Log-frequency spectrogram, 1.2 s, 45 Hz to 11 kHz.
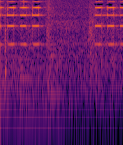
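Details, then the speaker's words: Tabtime Super 8 pill timer for Parkinson's patients: high electronic beeping in two short bursts of rapid pips with red flashing lid light, a dose reminder alarm lasting 30 seconds; medication reminder alarm. "hear the audio alarm and see the red flashing light on the lid the red flashing light on the lid is a m dose reminder to help remind you to take your tempet"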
